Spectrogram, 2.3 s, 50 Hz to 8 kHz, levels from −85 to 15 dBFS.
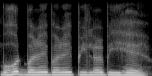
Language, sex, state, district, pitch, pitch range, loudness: Hindi, female, Arunachal Pradesh, Papum Pare, 225 Hz, 215-230 Hz, -12 LUFS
